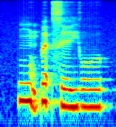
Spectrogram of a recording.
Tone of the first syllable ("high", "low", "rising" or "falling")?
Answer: falling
